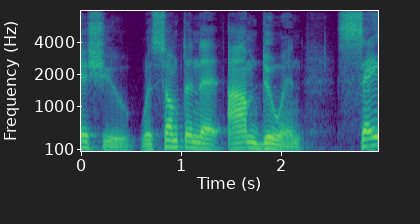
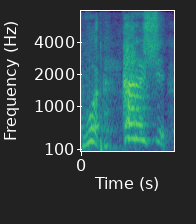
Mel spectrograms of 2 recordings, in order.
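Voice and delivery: very high, flustered retold question; caught-out disbelief. Man retelling being caught in the Mario shirt, flustered. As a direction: act baffled at being found out.

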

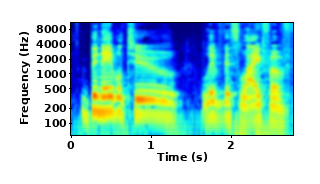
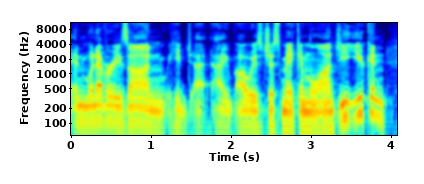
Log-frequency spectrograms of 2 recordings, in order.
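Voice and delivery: ordinary talk, nothing marked

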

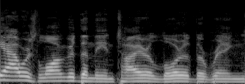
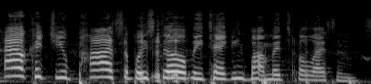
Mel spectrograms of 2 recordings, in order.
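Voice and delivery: pestering caller voice; 10 semitones higher than usual. Retold or imitated. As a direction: pester him like a needy friend. Imitating Todd's pestering calls.

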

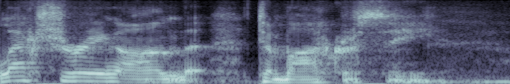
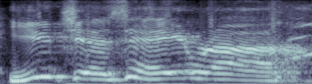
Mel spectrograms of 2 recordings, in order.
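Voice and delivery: shouted Romano imitation; 6 semitones higher, slower than usual. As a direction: yell it like the teasing colleague would. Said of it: "Romano's gonna say".

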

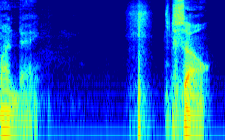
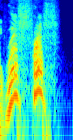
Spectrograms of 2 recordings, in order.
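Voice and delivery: high mock dog bark; 12 semitones higher than usual. Shown as a demonstration. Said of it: "all of us can go".

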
